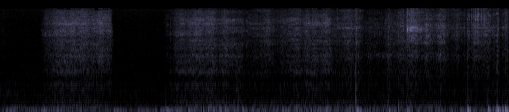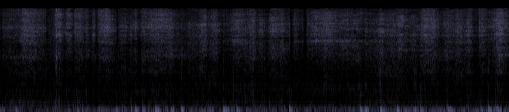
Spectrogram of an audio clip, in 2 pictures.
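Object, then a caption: Thin flat wooden board. Fingernails of both hands scratch a thin, flat, solid wooden notched trowel board with visible grain. The result is a steady, dry scratching and rubbing texture with a heavy low rumble underneath and a bright, hissy upper edge that briefly drops out early on. Several louder scrapes stand out near the middle.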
